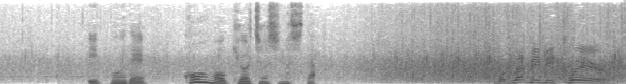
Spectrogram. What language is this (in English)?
Japanese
